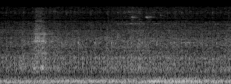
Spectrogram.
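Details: Hyundai i20 gearbox gives a steady low rumble with a rough, gravelly undertone at idle, noisy when the clutch is pressed; the gearbox oil had completely dried up from a leak, and the gearbox was opened and serviced.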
